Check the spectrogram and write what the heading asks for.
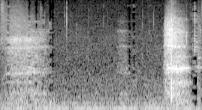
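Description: Near silence, with a short in-breath through the mouth near the end, just before speech resumes.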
